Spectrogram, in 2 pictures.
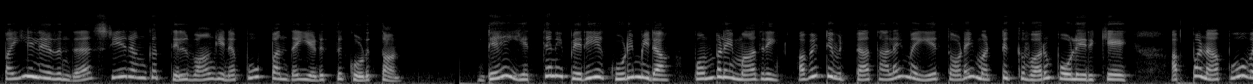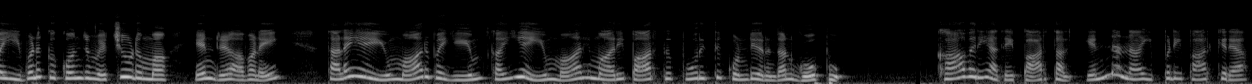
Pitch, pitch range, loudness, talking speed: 250 Hz, 220-295 Hz, -27 LUFS, 100 wpm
